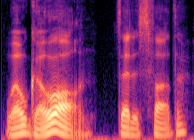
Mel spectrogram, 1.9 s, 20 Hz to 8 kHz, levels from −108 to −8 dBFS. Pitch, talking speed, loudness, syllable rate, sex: 105 Hz, 185 wpm, -18 LUFS, 4.4 syllables/s, male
